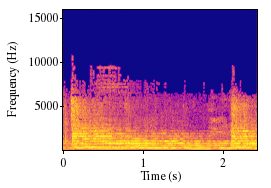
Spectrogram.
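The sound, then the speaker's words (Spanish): Mallorca Cathedral's great bell, which needs six people to ring it, tolls at midday for the death of Pope Francis. A loud, deep, sustained metallic ring hums throughout, and a fresh strike lands near the end. “La Catedral de Mallorca tocaba ayer al mediodía y durante media hora a muerte para anunciar el fallecimiento del Papa Francisco.”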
